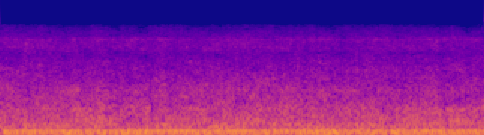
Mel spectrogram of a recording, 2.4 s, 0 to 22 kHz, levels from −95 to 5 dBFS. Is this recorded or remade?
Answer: remade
